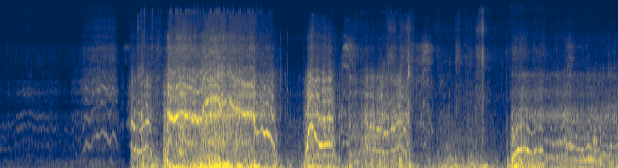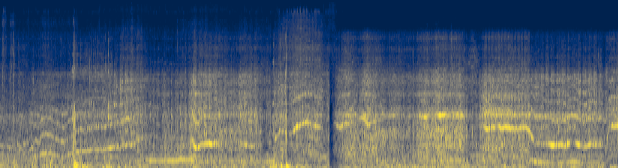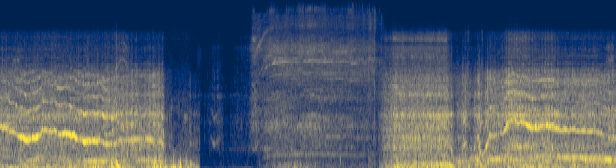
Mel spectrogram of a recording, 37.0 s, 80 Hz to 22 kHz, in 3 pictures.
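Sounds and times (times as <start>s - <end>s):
rattling crunching over rough ground: 0.0s - 37.0s
toy truck electric motor whining: 0.0s - 37.0s.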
